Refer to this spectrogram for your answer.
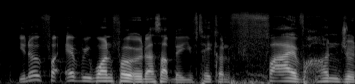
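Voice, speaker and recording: Speaking at a moderate pace with a London accent, a man uses an animated tone, medium pitch and ordinary pitch variation. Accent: London multicultural English. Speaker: podcast co-host. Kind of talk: casual chat.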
